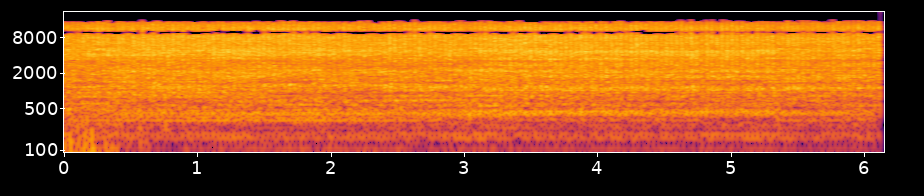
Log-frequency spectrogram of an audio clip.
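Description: Idling engine with an uneven knocking rattle over a hissy background, roughly three a second; failing crankshaft harmonic balancer.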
